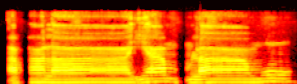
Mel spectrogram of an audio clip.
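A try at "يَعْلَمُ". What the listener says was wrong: ইয়ালামু, লাম টান হয়ে যাচ্ছে।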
